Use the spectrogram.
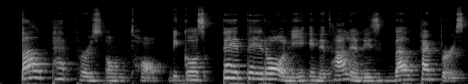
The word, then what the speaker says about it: peperoni: patate patate bell peppers peperoni peperoni now have a look at this first of all it's spelled with only one p pe peroni so it's not pepperoni and second i know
